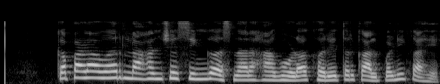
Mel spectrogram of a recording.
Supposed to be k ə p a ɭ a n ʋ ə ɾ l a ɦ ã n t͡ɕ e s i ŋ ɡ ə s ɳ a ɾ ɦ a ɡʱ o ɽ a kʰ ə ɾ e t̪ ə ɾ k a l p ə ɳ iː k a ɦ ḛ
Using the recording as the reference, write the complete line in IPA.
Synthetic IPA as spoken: k ə p a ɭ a ʋ ə ɾ l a ɦ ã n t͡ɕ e s i ŋ ɡ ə s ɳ a ɾ ɦ a ɡʱ o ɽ a kʰ ə ɾ e t̪ ə ɾ k a l p ə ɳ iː k a ɦ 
